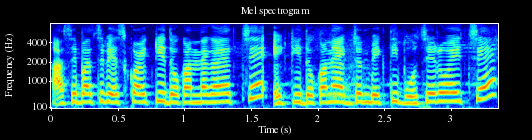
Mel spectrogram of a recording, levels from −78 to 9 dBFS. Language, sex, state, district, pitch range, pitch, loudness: Bengali, female, West Bengal, Malda, 265-300 Hz, 280 Hz, -17 LUFS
